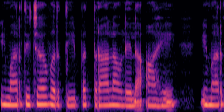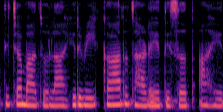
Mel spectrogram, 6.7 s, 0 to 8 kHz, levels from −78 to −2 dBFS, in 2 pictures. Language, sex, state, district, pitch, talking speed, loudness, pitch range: Marathi, female, Maharashtra, Pune, 195 Hz, 90 wpm, -29 LUFS, 185-210 Hz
